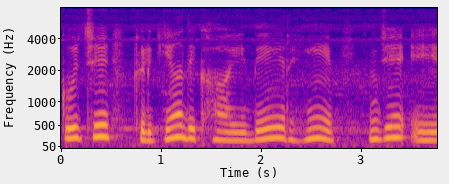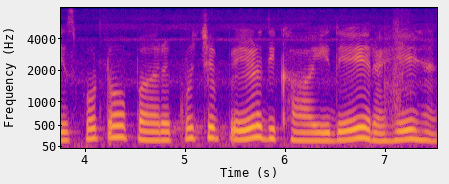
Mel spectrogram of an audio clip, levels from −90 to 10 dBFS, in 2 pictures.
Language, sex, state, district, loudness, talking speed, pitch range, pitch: Hindi, female, Madhya Pradesh, Umaria, -15 LUFS, 125 wpm, 180-220 Hz, 200 Hz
